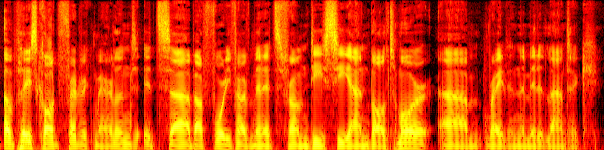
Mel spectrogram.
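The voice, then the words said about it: American accent. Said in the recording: “the accent you mentioned there, you're from the States”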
